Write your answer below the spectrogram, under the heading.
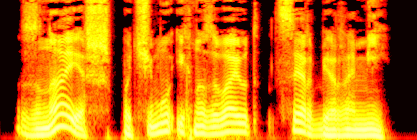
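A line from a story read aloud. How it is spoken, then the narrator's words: Quiet. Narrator (Russian): тихо произнесла синеволосая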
